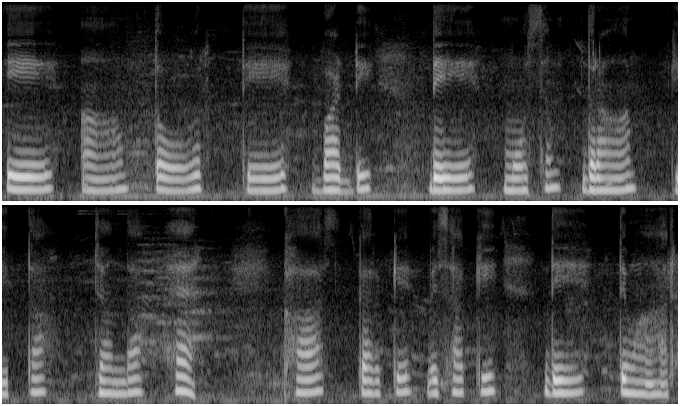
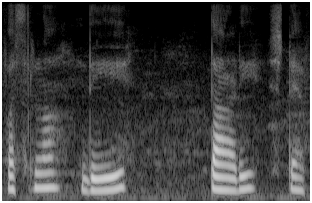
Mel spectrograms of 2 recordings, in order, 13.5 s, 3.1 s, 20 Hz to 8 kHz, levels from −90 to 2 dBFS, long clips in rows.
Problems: constant background noise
